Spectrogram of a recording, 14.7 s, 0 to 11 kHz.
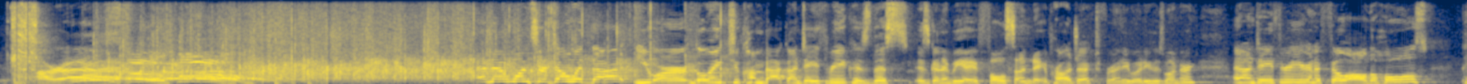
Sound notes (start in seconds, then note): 2.8 audience applauding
